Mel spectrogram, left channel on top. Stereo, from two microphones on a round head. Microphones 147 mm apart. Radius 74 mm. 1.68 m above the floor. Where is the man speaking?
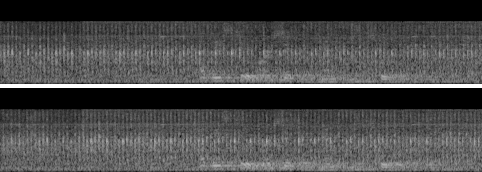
15° left (ahead or behind), 4 m.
